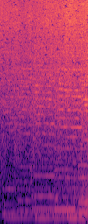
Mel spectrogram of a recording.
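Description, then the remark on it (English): A shower runs with a steady hiss of spraying hot water that swells slightly louder over a moment, while faint low tones hum underneath. “Get the water all hot. Get the water hot, get us hot.”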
